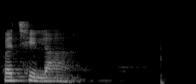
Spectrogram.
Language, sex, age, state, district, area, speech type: Maithili, female, 60+, Bihar, Madhepura, urban, read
